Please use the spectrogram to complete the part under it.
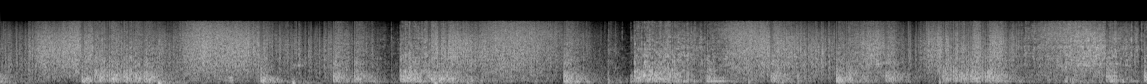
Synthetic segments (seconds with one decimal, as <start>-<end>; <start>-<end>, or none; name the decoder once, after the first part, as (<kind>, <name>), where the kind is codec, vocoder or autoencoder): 3.8-4.3 (vocoder, HiFi-GAN); 6.2-7.3; 10.2-11.5

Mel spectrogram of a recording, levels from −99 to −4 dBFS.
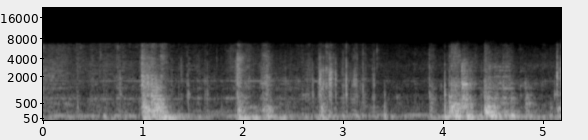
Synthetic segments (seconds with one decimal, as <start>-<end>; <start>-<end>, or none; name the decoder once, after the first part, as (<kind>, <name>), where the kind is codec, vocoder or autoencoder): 0.0-1.0 (vocoder, Vocos)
